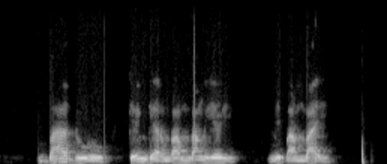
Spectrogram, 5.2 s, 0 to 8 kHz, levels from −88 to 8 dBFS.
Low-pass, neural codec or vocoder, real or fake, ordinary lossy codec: 7.2 kHz; none; real; Opus, 24 kbps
